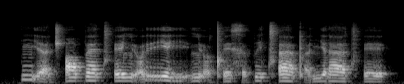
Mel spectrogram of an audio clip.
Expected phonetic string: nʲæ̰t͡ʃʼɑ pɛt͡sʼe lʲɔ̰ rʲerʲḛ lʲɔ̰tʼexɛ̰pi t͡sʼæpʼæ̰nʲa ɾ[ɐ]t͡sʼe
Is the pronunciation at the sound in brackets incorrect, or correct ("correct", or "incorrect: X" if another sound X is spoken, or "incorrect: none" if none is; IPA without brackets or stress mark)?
incorrect: æ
